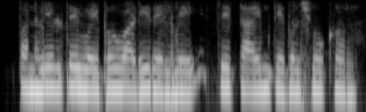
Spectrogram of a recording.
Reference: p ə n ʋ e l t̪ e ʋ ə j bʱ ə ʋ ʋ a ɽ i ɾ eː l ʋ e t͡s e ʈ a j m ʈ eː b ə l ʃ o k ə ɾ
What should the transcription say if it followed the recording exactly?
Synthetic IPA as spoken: p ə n ʋ e l t̪ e ʋ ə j bʱ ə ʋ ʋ a ɽ i ɾ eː l ʋ e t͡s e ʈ a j m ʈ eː b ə l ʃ o k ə ɾ

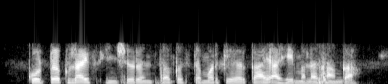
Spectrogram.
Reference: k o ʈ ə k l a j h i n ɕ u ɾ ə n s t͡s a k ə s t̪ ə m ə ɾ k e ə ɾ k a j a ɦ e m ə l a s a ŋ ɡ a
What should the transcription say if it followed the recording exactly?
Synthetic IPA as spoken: k o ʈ ə k l a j f i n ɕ u ɾ ə n s t͡s a k ə s t̪ ə m ə ɾ k e ə ɾ k a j a ɦ e m ə l a s a ŋ ɡ a

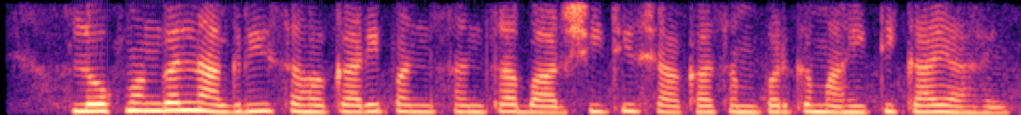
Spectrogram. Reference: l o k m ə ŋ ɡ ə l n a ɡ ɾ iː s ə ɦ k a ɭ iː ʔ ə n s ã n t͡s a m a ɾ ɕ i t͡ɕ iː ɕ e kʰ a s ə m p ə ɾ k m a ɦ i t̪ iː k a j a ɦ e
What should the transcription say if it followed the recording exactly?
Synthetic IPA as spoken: l o k m ə ŋ ɡ ə l n a ɡ ɾ iː s ə ɦ k a ɾ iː p ə n s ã n t͡s a b a ɾ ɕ i t͡ɕ iː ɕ a kʰ a s ə m p ə ɾ k m a ɦ i t̪ iː k a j a ɦ e

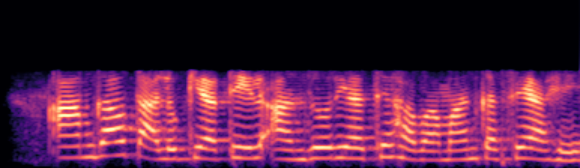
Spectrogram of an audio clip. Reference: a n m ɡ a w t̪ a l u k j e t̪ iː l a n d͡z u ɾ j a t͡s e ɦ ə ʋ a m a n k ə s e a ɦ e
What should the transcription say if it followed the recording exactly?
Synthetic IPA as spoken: a m ɡ a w t̪ a l u k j a t̪ iː l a n d͡z o ɾ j a t͡s e ɦ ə ʋ a m a n k ə s e a ɦ e

